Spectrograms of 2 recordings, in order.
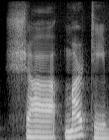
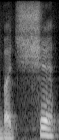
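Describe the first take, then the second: First: Shamarti slowly, stress on the middle syllable mar; slow Shamarti, weight on mar, first vowel kept full. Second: Shmartem with stress on the final tem, first vowel squeezed out; shmartem, first vowel contracted, stress on tem; stress on the ending. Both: Shown as a demonstration. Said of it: "The accent follows them to the end".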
